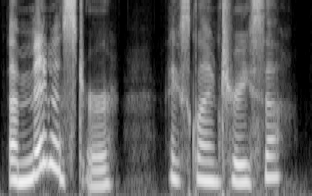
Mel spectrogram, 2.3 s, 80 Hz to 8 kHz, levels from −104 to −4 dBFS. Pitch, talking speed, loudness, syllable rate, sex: 275 Hz, 100 wpm, -19 LUFS, 6.0 syllables/s, female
